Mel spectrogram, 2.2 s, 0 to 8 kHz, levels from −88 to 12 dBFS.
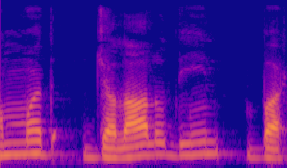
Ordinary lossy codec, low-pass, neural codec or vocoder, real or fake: AAC, 32 kbps; 7.2 kHz; none; real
